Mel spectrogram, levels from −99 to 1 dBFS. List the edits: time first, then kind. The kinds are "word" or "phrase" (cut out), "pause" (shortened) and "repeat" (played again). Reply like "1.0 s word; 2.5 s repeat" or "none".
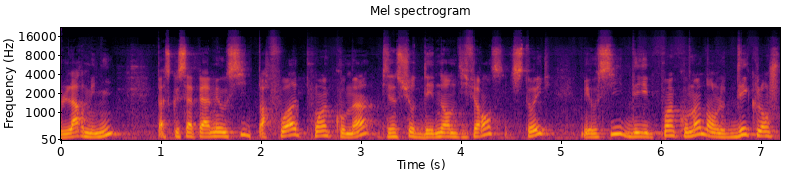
1.9 s word; 2.4 s word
